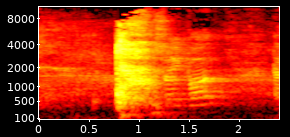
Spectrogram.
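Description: A single loud cough that starts abruptly about three quarters of a second in and fades over half a second, followed by a short throat-clearing sound.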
